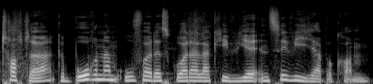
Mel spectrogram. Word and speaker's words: Guadalquivir: Ich glaube, ich habe Guadalquivir gesagt, es ist aber der Guadalquivir. Ich hoffe, ich habe es richtig ausgesprochen.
